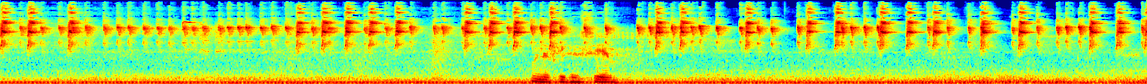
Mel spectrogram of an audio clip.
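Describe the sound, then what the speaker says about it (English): Near a cherry tree, a bird gives a rapid series of sharp, repeated chirping calls that run almost without a break. A lower, brief call cuts in midway, and a voice murmurs softly once. "Look at this bird."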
